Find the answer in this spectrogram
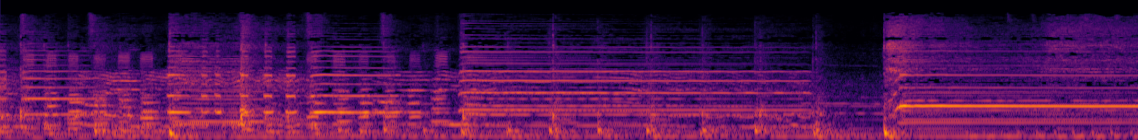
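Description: Trumpet played close up with a show band: a run of short notes over drums, then a long held note, a short break, and a second long held note that starts about two-thirds of the way through.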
